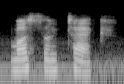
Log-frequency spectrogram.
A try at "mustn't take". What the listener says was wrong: All right. Very good.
